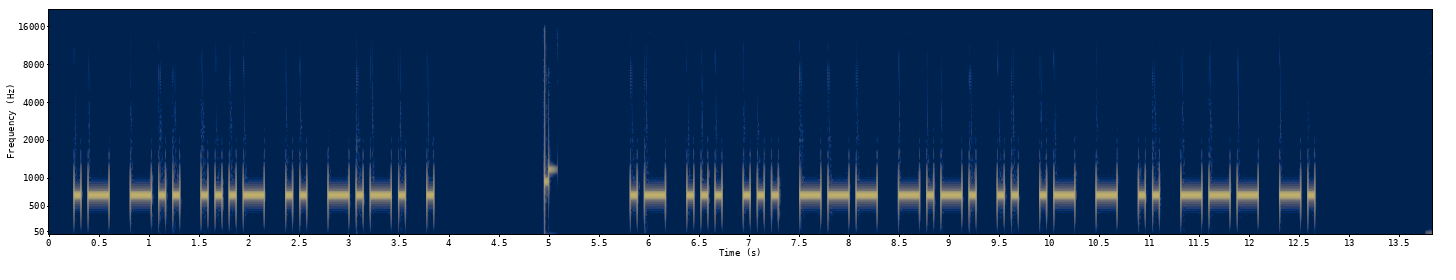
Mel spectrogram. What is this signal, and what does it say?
Morse code, heard as a keyed tone, about 17 wpm, 700 Hz. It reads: ADVICE ASSOCIATION
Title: Sentences from Top 1100 Words - New Word Drill - 17wpm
